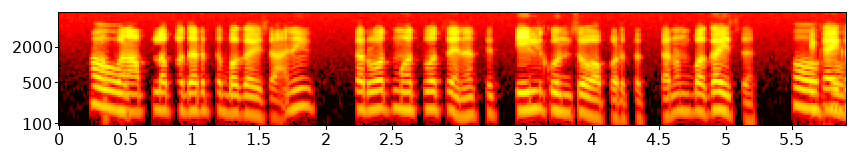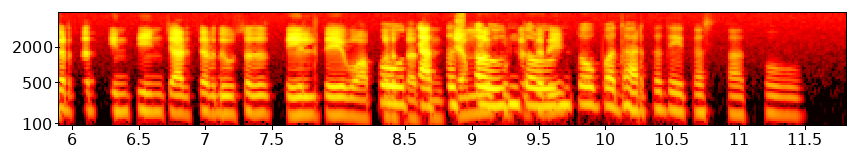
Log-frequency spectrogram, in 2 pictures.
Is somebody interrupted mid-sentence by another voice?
Yes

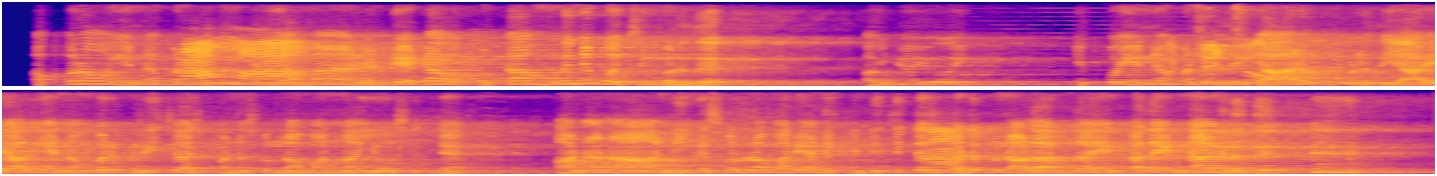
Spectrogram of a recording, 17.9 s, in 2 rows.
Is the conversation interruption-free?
No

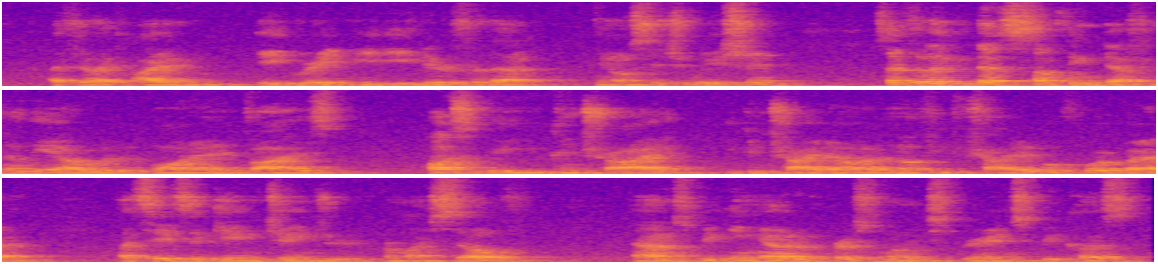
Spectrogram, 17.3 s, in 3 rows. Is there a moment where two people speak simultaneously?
No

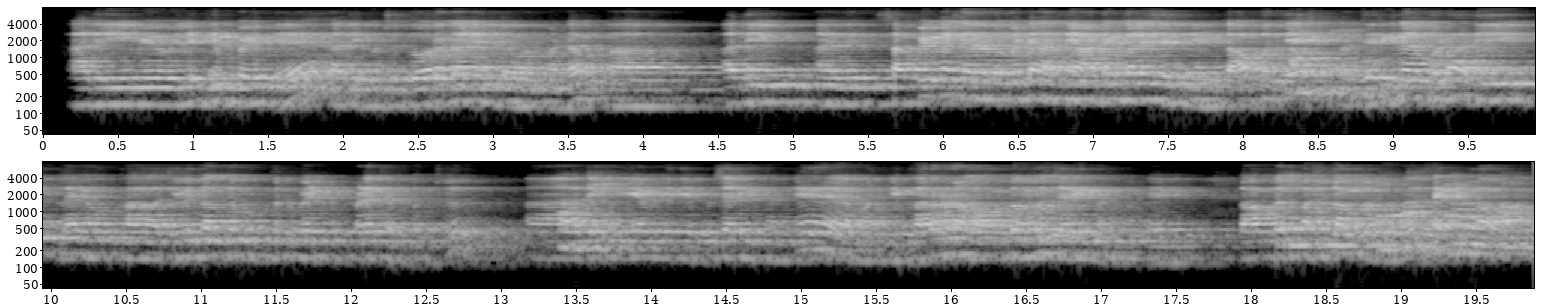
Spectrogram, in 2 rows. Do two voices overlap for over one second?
Yes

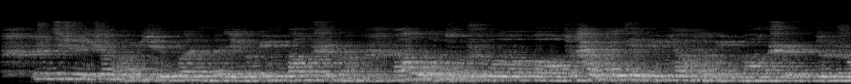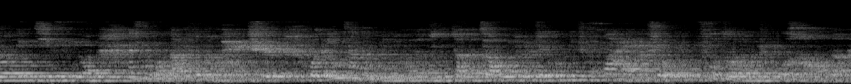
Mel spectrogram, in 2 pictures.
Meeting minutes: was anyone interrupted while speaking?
No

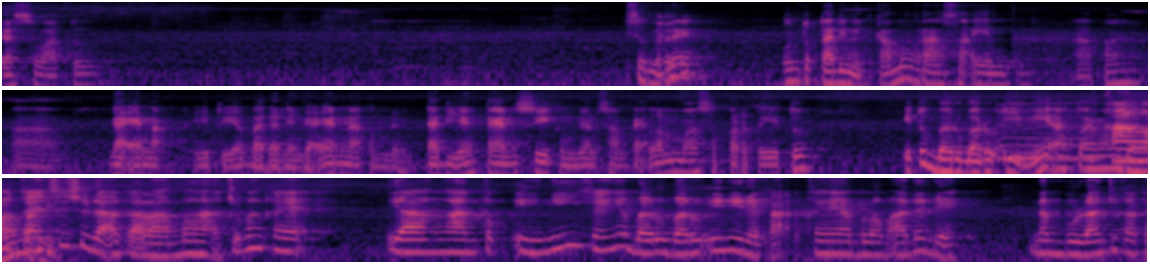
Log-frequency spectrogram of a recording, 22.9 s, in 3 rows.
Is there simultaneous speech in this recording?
Yes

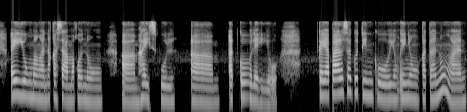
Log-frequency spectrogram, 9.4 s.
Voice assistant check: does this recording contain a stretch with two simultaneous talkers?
No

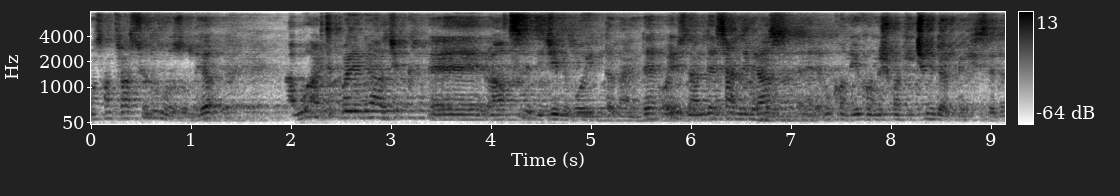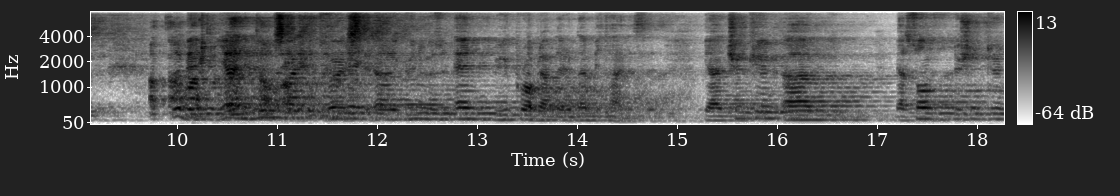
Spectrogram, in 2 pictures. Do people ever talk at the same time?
Yes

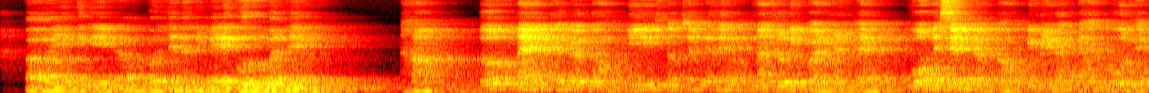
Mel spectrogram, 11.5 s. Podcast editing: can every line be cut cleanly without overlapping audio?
Yes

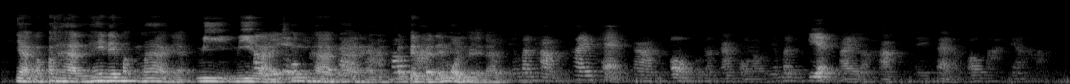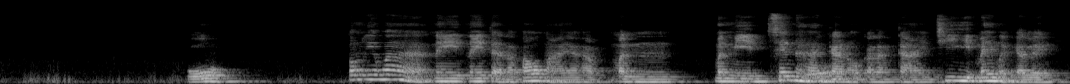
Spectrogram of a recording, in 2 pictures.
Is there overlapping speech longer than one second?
Yes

